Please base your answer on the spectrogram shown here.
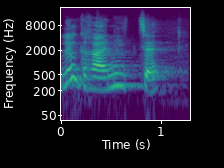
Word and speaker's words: granit: Des ours, on dit un ours, des ours, ici, on prononce le S, des ours, voilà, ici, donc le granit, on prononce le T, alors le granit, le granit.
